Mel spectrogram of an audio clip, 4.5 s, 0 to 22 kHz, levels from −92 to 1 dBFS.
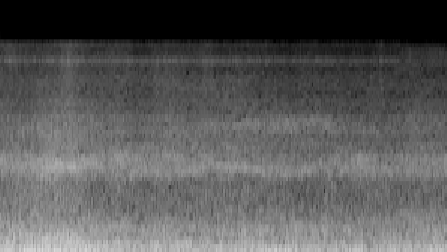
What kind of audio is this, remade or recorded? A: remade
